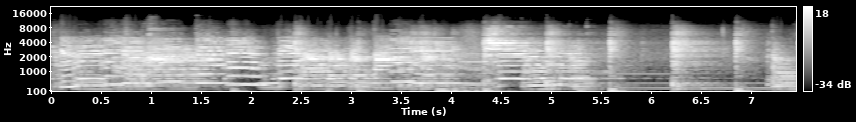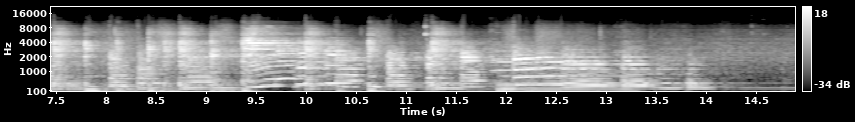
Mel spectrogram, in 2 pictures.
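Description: Live guitar music: a resonator guitar and an electric guitar playing together, busy picked notes over sustained chords. The playing stops right at the end.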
